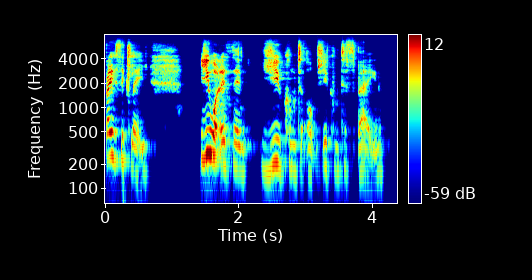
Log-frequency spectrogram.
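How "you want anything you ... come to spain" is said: menacing, threatening, pressing and insistent delivery. Retelling an offer she was given, mock-threatening. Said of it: "It was pretty threatening".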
